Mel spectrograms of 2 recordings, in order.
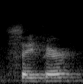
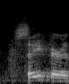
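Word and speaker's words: סֵפֶר: The outer sphere is uh is called seafair. The inner sphere is called sepor. The inner inner sphere is called cipur. All spelled the same pronounced differently. Safeair.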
